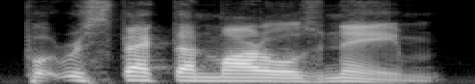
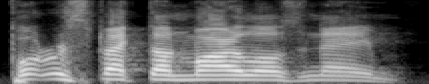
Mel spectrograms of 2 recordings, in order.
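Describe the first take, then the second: First: Said in the usual way. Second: Higher, louder, insistent Wire quote. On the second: Shown as a demonstration. Quoting The Wire to the audience, louder and insistent. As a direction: demand it like Marlowe himself.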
